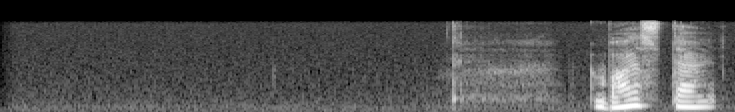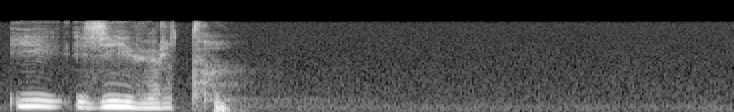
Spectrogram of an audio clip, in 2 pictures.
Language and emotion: Russian, neutral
